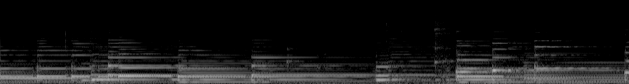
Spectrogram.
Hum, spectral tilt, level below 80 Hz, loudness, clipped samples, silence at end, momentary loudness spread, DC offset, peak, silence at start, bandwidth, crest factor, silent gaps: none; -9 dB/octave; -56 dBFS; -33 LUFS; under 0.1%; 0 s; 13 LU; under 0.1%; -16 dBFS; 0 s; 7.4 kHz; 16 dB; none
